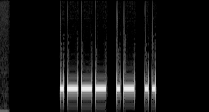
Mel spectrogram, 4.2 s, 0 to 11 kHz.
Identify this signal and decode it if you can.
Morse code, heard as a keyed tone, about 17 wpm, 700 Hz. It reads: JAI
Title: USA Call Sign Postfixes - 3 Letters 17wpm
